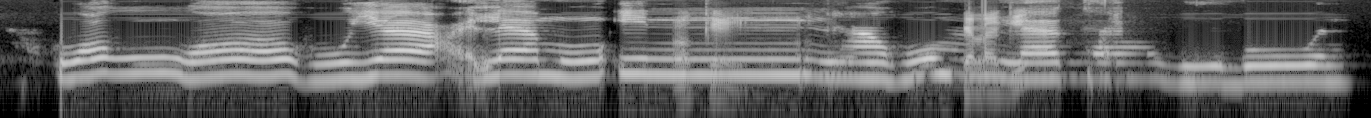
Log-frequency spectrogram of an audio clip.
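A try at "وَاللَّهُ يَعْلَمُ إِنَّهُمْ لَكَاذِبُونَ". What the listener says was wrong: Sekali lagi dari awal dari wallahu ainnya tadi masih agak kaku sedikit. Biarkan suaranya dialirkan sedikit.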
